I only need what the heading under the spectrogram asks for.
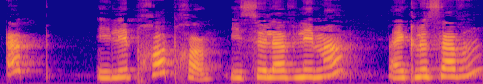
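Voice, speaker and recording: High-voiced young French mom vlogging. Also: female voice, animated, normal speed, sharp tone. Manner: chatty, many fillers, playful sing-song with the children. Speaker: vlogger and mother. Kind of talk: casual home vlog. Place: family home, child's bedroom. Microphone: phone held while filming.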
